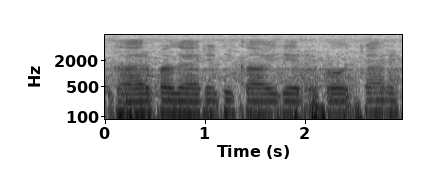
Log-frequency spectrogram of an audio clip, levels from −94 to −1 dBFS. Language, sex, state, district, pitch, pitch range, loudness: Hindi, male, Chandigarh, Chandigarh, 115 Hz, 115-120 Hz, -18 LUFS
